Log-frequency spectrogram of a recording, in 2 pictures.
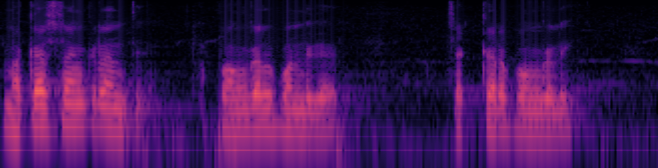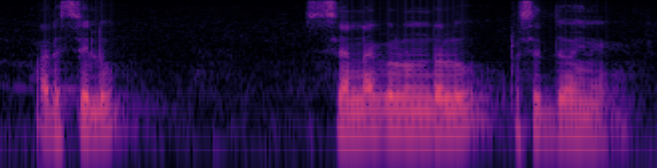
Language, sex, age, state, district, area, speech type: Telugu, male, 45-60, Andhra Pradesh, Alluri Sitarama Raju, rural, spontaneous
